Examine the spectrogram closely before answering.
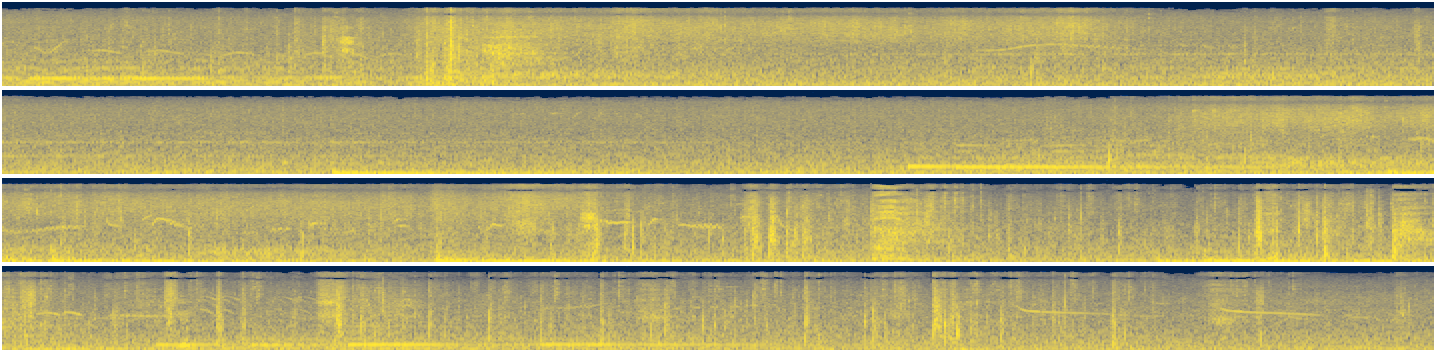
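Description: Footsteps scrape and thud on rock and grass.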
